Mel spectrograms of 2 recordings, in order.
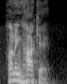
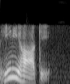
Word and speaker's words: Hunninghake: Hunting hockey. – Heaney hockey? Oh, they're a bunch of crazy Germans. – Heaney hockey. How you pronounce it? – Heaney hockey. – That's how they pronounce it, Heaney hockey.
